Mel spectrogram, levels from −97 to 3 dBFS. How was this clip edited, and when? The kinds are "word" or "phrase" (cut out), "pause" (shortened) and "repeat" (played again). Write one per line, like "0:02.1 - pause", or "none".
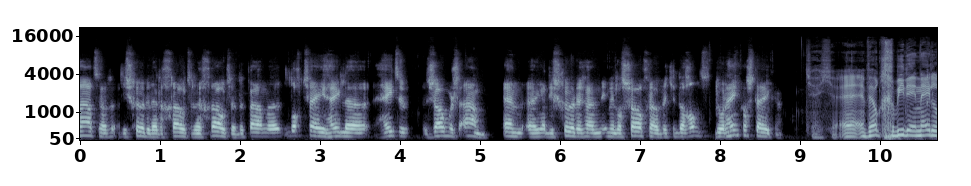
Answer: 0:05.2 - pause
0:08.0 - word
